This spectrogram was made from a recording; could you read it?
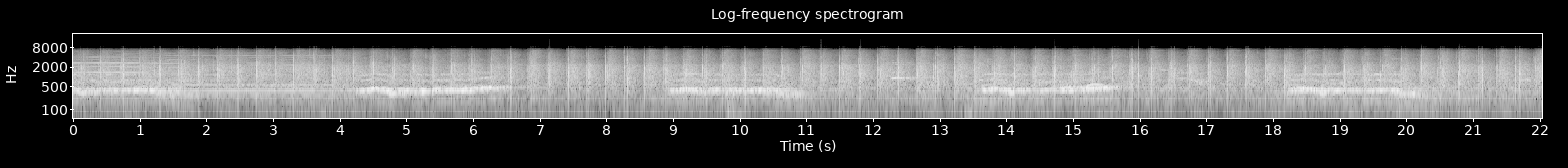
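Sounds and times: person singing melody: 0.0 - 6.6, 8.9 - 11.0, 18.2 - 20.4
crowd noise: 0.0 - 8.0, 8.8 - 22.0.

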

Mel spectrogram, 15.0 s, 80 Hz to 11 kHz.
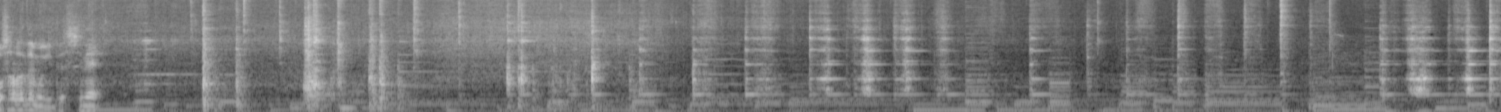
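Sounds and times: vegetables sizzling: 0.0 - 15.0
chopsticks scraping frying pan: 3.0 - 12.9, 13.8 - 15.0.

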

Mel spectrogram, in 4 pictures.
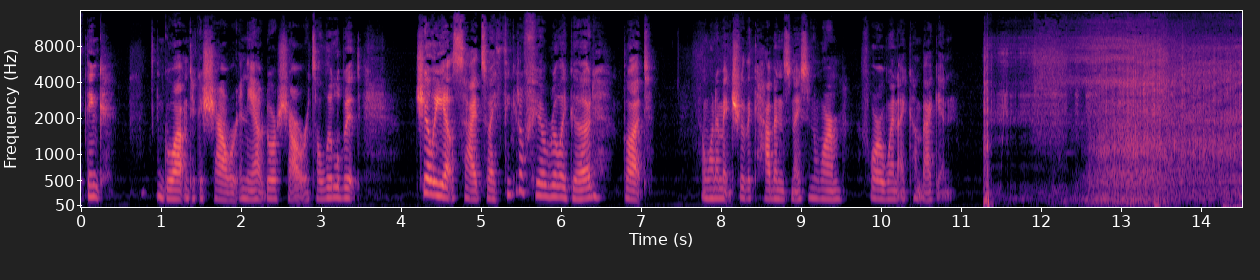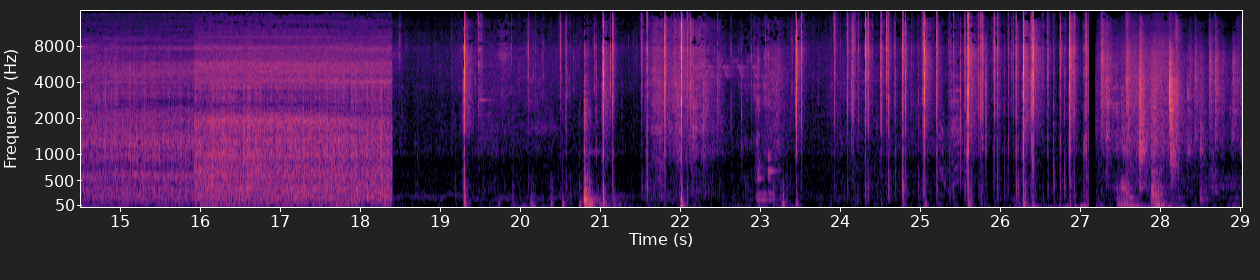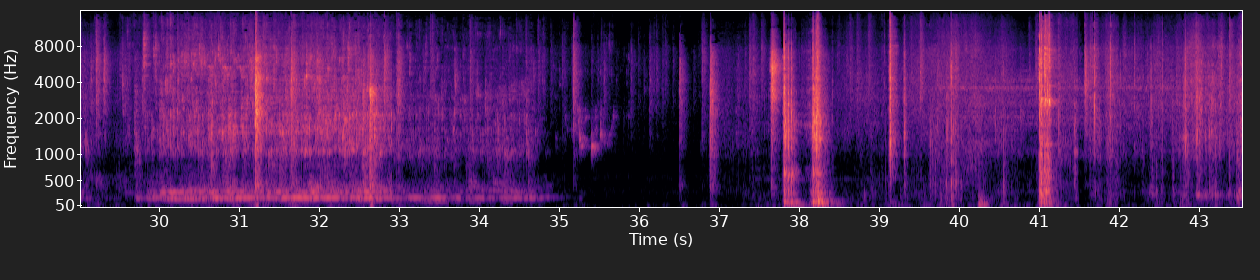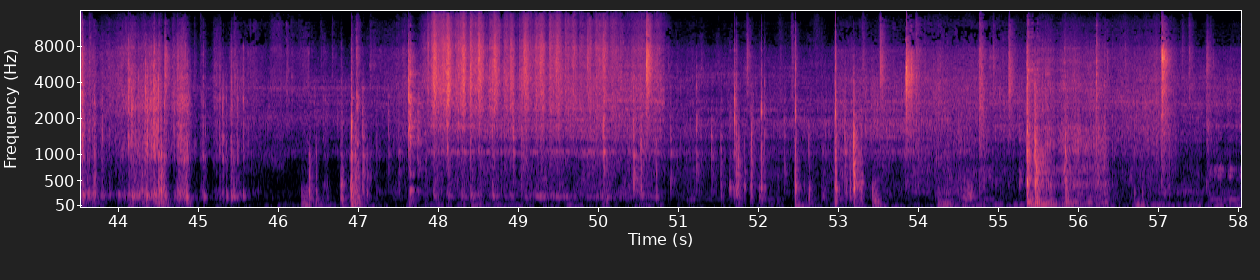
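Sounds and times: butane torch hissing: 11.8 - 18.6.

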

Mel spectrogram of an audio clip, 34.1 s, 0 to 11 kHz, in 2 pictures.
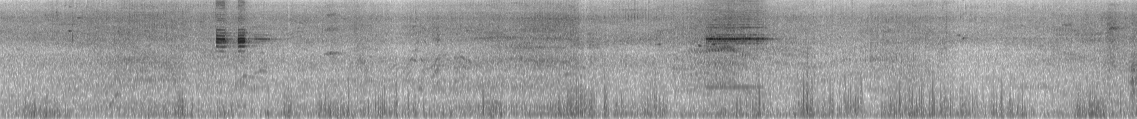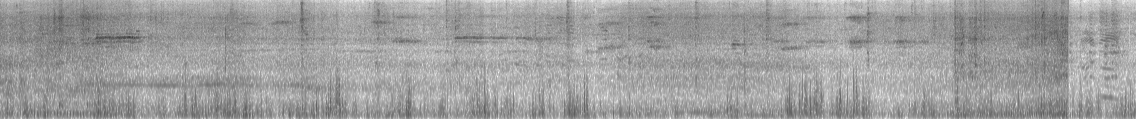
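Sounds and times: train wheels rumbling over rails: 14.7 - 18.4.

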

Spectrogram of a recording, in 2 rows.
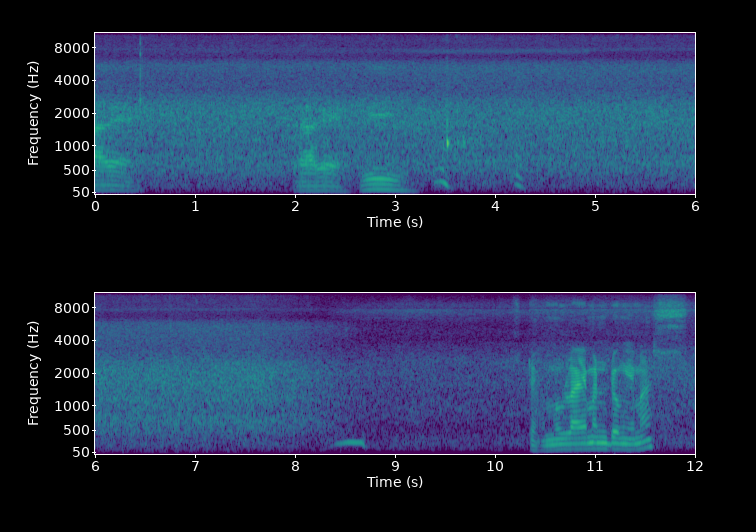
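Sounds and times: river rushing over rocks: 0.0 - 10.4
person vocal sound: 3.4 - 4.4, 8.4 - 8.8.

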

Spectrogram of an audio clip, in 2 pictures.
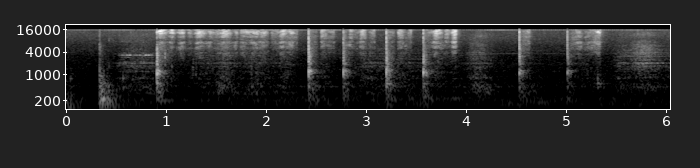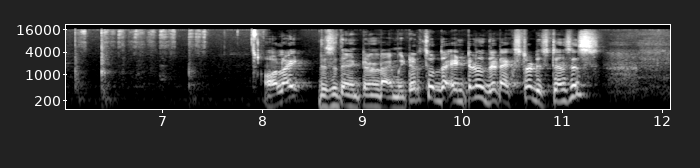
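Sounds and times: pen tapping and scratching on screen: 0.9 - 5.4, 6.1 - 7.5.

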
